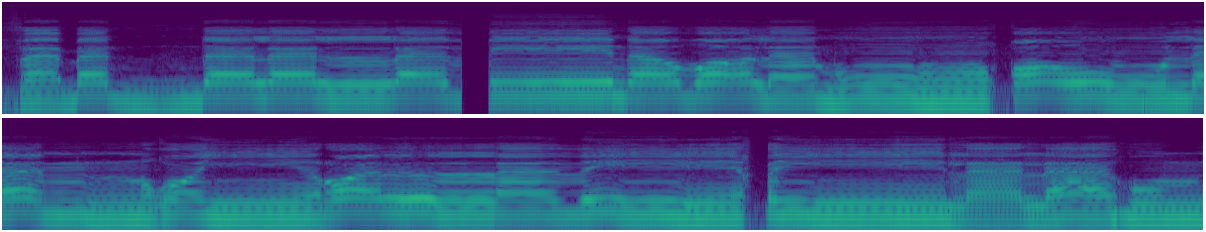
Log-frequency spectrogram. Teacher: Ra berbaris fathah, maka kena tebalkan ra tersebut. Jadi ra ini ra tafkhim, ra tebal.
